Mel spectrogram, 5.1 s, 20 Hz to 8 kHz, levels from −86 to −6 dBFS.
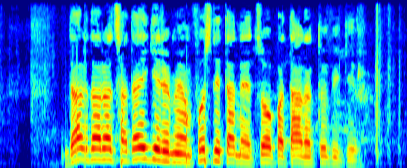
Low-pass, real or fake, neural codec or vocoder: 7.2 kHz; real; none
